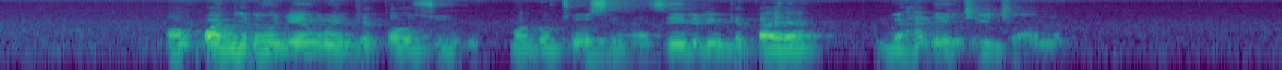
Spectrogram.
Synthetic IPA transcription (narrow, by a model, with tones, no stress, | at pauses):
ɔ˦kʷa˨ɲɪ˨no˦ɲe˦ŋʷe˨ŋ̩˦ke˦tɔ˦zu˦˨ɦu˨ | ma˨ɡo˨to˦si˨na˨zi˦ɾi˦ɾi˦ŋ̩˦ke˦ta˦ja˦ | ŋ̩˦ɡ͡be˦ɦa˦ne˨d͡ʒi˦d͡ʒɔ˨˦nʊ˦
